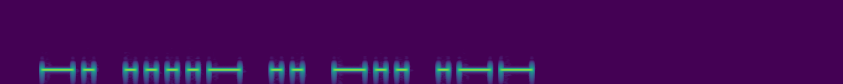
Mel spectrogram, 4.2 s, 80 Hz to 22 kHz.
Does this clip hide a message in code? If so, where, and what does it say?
Yes: Morse code from 0.2 to 2.7 s, heard as a keyed tone, about 22 wpm, 700 Hz. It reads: N4IDW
